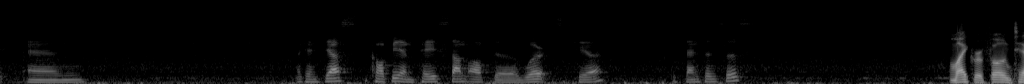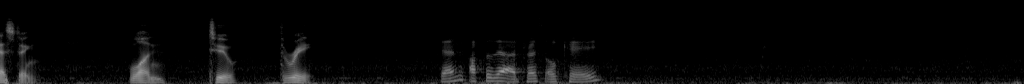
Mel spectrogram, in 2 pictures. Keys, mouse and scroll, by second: 7.0 ctrl+c, 7.4 click, 7.7 ctrl+v, 9.4-20.4 drag.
